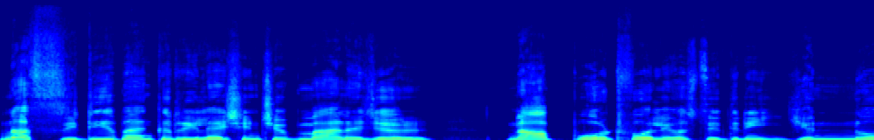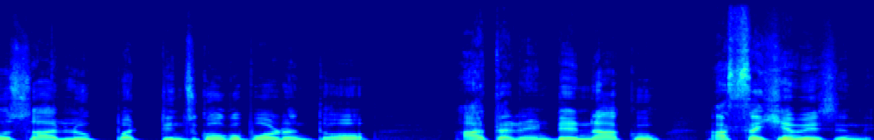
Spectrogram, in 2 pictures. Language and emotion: Telugu, disgusted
